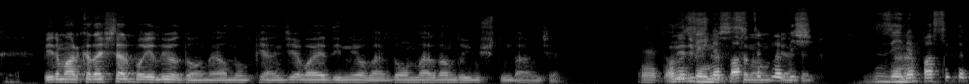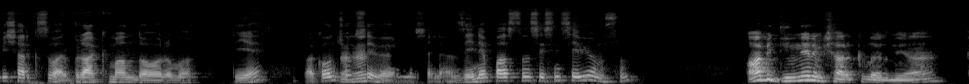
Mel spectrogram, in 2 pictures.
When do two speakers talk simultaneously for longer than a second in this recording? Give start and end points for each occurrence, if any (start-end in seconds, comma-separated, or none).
6.7-8.1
